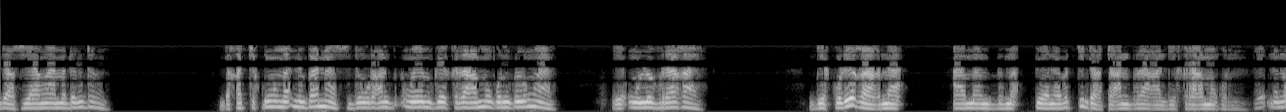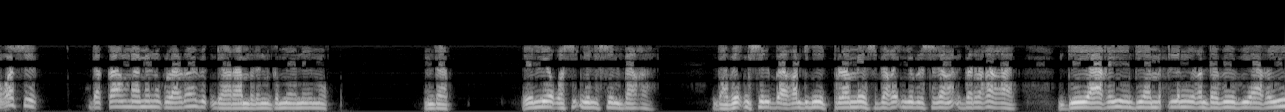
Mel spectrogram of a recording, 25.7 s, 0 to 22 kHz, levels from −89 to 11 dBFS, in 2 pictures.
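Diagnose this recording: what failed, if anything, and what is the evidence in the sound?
The failure sits at the codec stage: the speech is dull throughout, with nothing above 4 kHz, and carries heavy gurgling, granular distortion where sub-bands switch on and off and the remaining ones are coarsely quantised. That pattern is likely MP2 compression at a very low bitrate, with the damage pointing to something around 16 kbps. A plain low-pass filter or band-limited line would leave the remaining band clean rather than flickering and gritty.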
